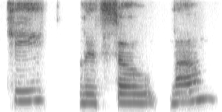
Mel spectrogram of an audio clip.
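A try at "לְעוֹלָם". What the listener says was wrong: Olam. That's an ayin, not leolam.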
